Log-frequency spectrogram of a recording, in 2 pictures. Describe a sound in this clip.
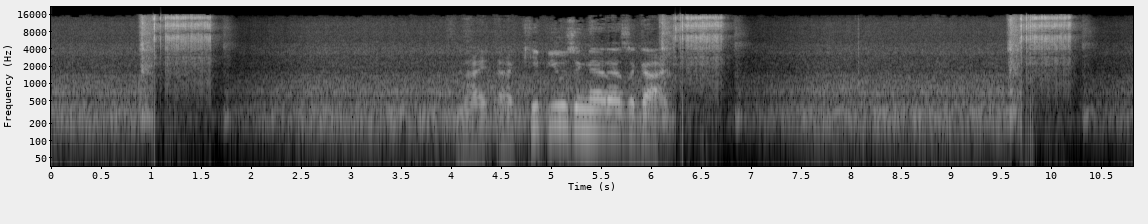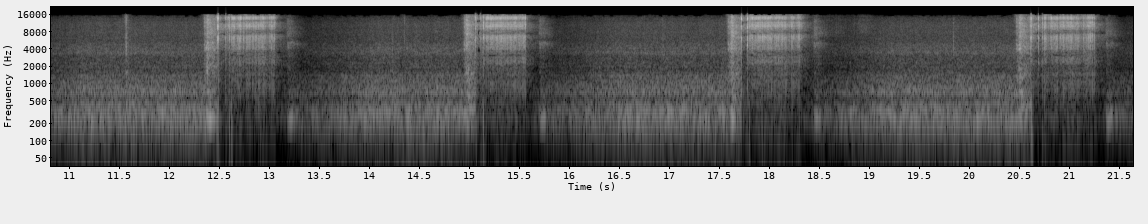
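An electric welding arc crackles and hisses in short, repeated bursts.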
